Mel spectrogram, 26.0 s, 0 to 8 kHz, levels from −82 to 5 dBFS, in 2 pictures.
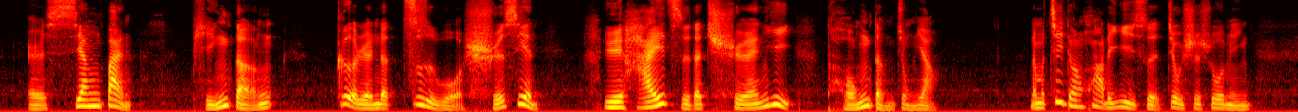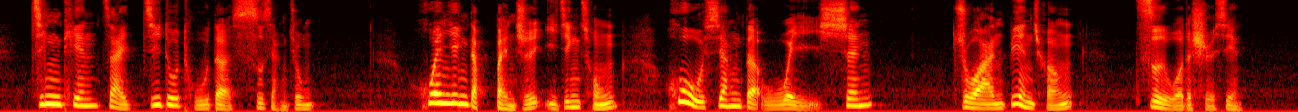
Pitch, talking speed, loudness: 120 Hz, 150 characters per minute, -23 LUFS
